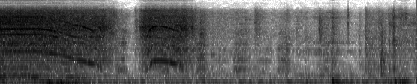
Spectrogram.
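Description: A power drill whines in short bursts as it backs screws out of an RV bathroom ceiling fan, loud and close, with a dog panting nearby and no talking.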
